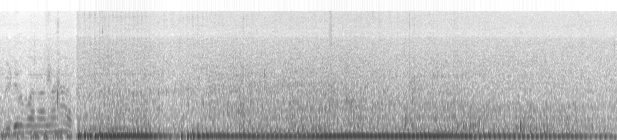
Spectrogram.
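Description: Water splashes around the wheels of a motorcycle crossing a stream.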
